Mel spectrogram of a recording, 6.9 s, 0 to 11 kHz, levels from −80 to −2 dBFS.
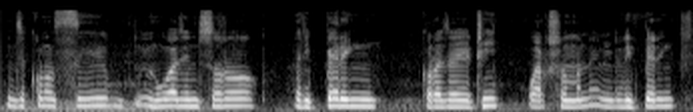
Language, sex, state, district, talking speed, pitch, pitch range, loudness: Odia, male, Odisha, Khordha, 85 wpm, 195 Hz, 185-200 Hz, -18 LUFS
